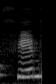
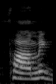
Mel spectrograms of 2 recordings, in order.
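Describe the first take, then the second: First: It is one syllable with an 'ay' vowel. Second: It is two syllables with an 'aa' vowel. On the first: The speaker calls it right. "फेम सही है" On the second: The speaker calls it wrong. "फामे गलत है"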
